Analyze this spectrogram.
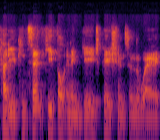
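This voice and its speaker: Against a quiet background, a man with a fairly low voice talks very fast. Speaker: physician and health tech executive. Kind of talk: panel presentation.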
